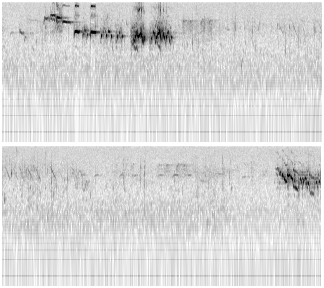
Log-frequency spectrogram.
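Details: In spring, a European robin sings a high, thin, warbling phrase of quick tumbling notes, falls silent for several seconds, then starts another phrase over a faint outdoor hiss.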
